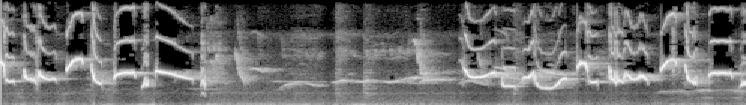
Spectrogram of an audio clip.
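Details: Oriental magpie-robin song played to coax other kacer into singing; energetic, varied whistled phrases with swooping slurs, a short lull of quieter notes, then a second vigorous burst of chattering whistles.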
